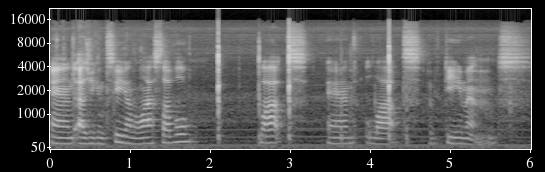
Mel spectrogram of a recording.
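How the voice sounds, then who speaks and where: Through noticeable background noise, a woman with a fairly low voice speaks at a very slow pace in a monotone, flat intonation, with big swings in loudness. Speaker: gaming YouTuber. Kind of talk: solo gameplay commentary. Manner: casual, muses aloud while playing.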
